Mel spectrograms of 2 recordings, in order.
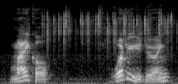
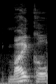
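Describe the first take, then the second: First: It is said in an imitated character voice. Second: It is said in the speaker's ordinary voice.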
